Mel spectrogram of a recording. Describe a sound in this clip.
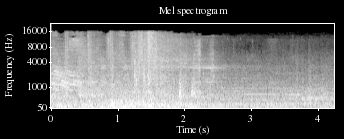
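Metal swords clash and ring sharply.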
